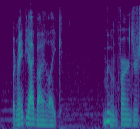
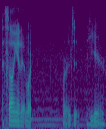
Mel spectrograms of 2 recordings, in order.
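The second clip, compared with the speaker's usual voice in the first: normal talking voice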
